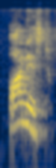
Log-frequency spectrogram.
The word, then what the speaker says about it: honest: Honest. See, it is starting with H. H-O-N-E-S-T. But we are pronouncing as honest.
